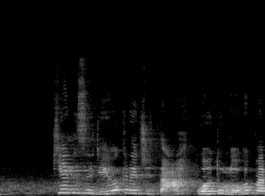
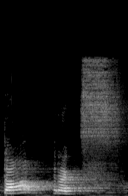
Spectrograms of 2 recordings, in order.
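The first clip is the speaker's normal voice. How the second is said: "Tórax" split as TÓ, rax; syllable division; 3 semitones higher, 3 dB louder than usual. Shown as a demonstration. Teacher shows the X stays attached, "Tórax" split TÓ-rax. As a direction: break "Tórax" in two, keeping the x on rax. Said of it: "O X fica junto".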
